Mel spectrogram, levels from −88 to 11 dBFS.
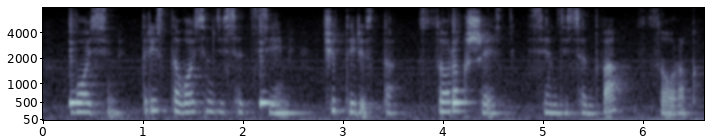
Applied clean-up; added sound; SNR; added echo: none; Cowbell; 1 dB; none.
